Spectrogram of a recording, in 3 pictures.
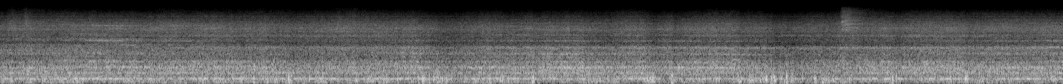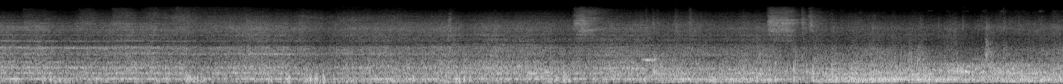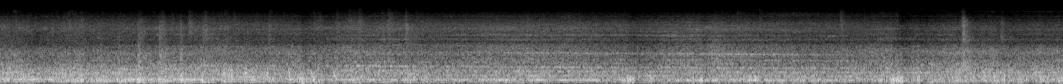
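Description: Intermodal freight train's container flat wagons rolling past at speed: steady heavy wheel-on-rail rumble with occasional sharp clicks.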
